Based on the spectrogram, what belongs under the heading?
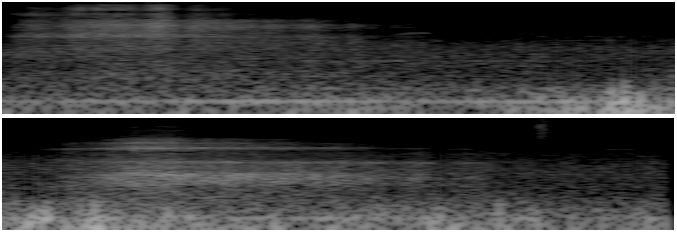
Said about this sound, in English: With that in mind, let's go ahead and take a few deep breaths in through the nose, breathing us deep down into the abdomen and then even lower regions if you're able to breathe that deep.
